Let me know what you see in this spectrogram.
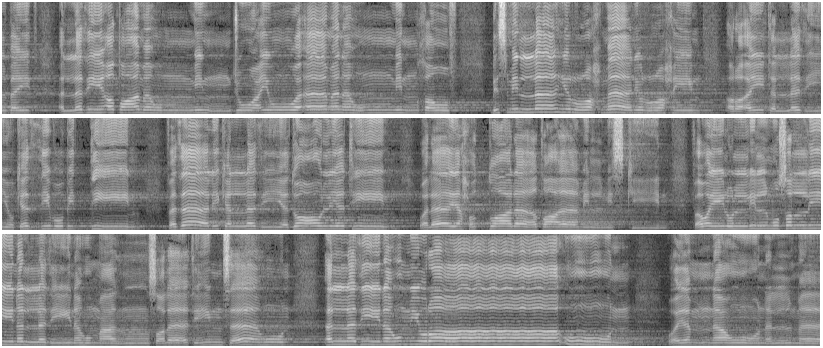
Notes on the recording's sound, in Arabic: تم تسجيل التلاوة من صلاة التهجد بمسجد الفاروق عمر بمدينة العبور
